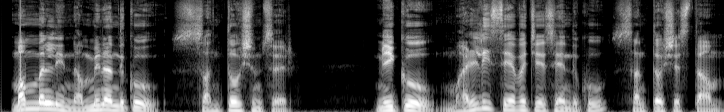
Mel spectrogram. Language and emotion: Telugu, happy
